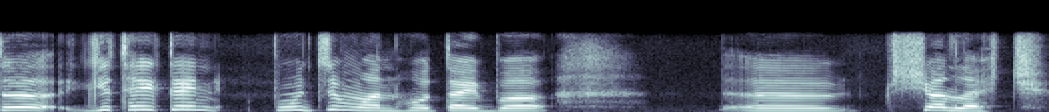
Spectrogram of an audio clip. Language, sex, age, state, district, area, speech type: Kashmiri, female, 18-30, Jammu and Kashmir, Pulwama, rural, spontaneous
